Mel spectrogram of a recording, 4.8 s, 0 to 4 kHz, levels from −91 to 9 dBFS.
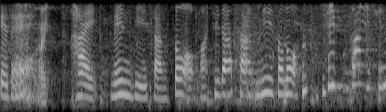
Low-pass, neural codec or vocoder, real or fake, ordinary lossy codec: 3.6 kHz; vocoder, 22.05 kHz, 80 mel bands, HiFi-GAN; fake; none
